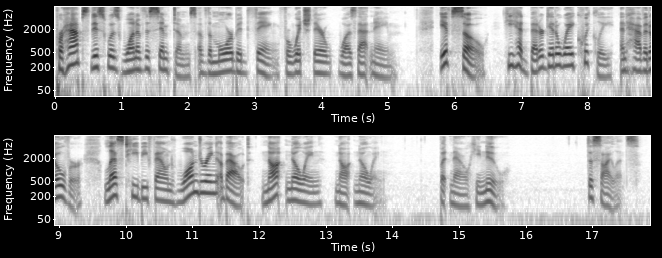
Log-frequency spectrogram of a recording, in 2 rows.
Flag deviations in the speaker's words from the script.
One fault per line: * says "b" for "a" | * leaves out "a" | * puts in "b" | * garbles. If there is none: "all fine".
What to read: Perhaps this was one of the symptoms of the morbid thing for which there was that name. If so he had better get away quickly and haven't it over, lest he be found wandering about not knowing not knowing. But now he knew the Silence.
* says "have" for "haven't"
